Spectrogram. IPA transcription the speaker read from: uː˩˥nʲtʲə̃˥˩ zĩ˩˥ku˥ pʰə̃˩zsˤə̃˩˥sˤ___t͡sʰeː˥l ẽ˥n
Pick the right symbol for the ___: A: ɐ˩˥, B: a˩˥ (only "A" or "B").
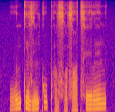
B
